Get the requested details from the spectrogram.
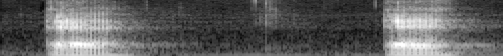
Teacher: the lips are more spread, the jaw is more open, and the sound comes from further from the front of the mouth, like so: /e/ /e/ as in sex. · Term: short vowel sound /e/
